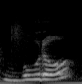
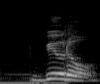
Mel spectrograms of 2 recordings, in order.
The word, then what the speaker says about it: bureau: Not bureau, bureau.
